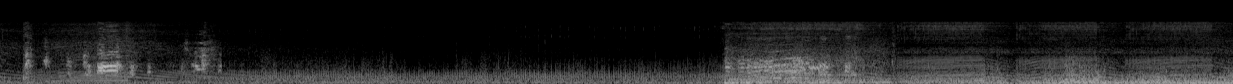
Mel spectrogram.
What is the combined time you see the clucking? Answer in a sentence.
You can hear the clucking for 4 seconds altogether.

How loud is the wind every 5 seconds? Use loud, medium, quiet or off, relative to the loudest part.
quiet, medium, loud.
